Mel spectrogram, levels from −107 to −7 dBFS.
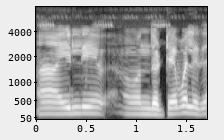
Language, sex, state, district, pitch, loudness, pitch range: Kannada, male, Karnataka, Koppal, 155 Hz, -15 LUFS, 155-165 Hz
